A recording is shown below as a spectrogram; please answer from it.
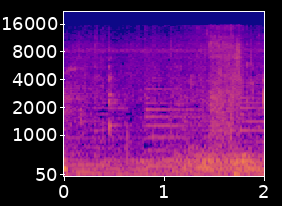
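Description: Soft rustling of leaves and vines as a hand reaches into a trellised plant, growing a little louder near the end, with faint background music underneath.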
